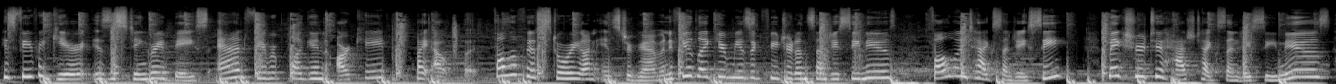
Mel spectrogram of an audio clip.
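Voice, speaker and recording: A woman in her thirties co-hosting a music show, presenting and bantering in a playful, expressive way. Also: sits high, moderate pace. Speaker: co-host of a music news show. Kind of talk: upbeat presenting and casual banter. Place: home music studio, indoors.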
